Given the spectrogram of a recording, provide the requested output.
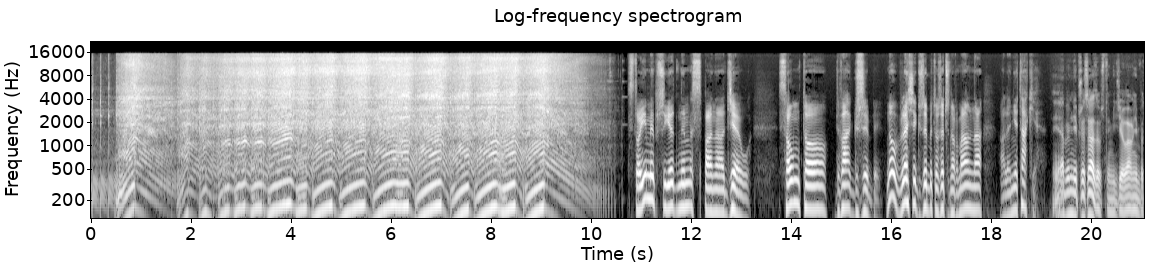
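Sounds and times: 
chainsaw cutting wood: 0.0 - 10.7
speech: 10.9 - 21.0.

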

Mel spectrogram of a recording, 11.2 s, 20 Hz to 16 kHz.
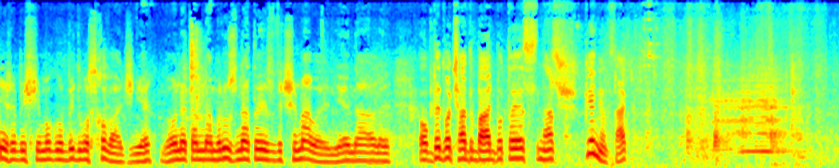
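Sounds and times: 
speech: 0.0 - 8.6
outdoor noise: 0.0 - 11.1
faint rustles: 8.2 - 11.1
cow mooing in a farm enclosure: 9.4 - 10.8.

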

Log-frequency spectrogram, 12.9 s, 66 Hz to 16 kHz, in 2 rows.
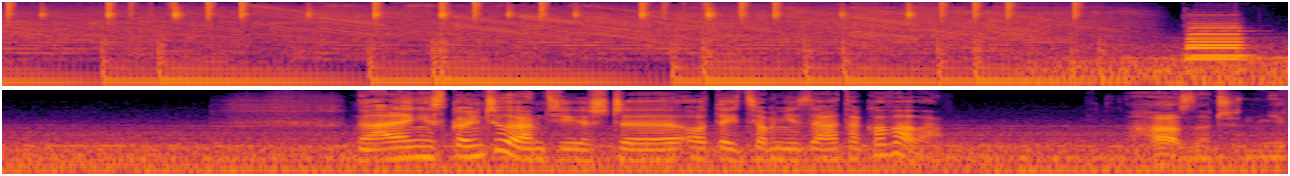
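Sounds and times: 
car engine humming: 0.0 - 12.8
car horn honk: 5.8 - 6.4
speech: 8.4 - 11.3, 12.2 - 12.8.

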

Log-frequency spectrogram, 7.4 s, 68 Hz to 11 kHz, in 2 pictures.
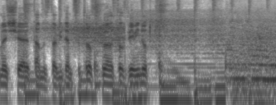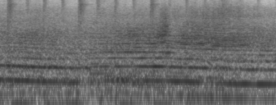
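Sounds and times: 
speech: 0.0 - 2.6
race car engines roaring on a racetrack: 1.8 - 7.3.

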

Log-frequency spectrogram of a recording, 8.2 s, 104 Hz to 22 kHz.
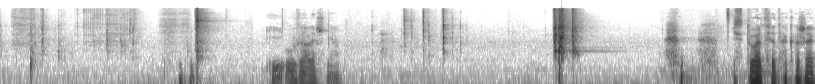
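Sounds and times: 
speech: 1.8 - 2.1, 2.7 - 3.5, 7.5 - 8.1
1987 Hasselblad medium-format analog film camera shutter click: 5.5 - 6.0.

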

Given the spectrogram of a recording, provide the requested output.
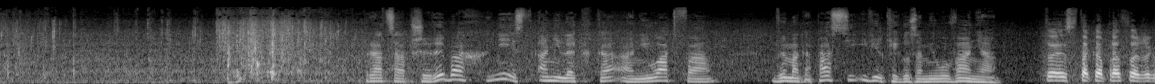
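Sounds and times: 
pond aerator churning and oxygenating water: 0.0 - 4.2
speech: 3.7 - 11.5.

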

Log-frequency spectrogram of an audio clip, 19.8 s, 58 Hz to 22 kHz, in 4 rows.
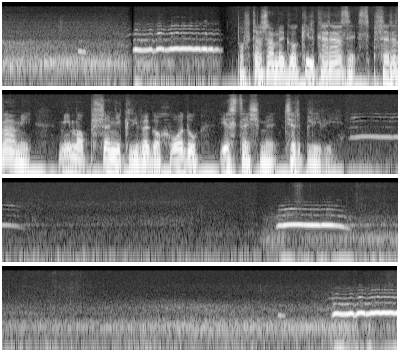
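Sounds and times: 
low rumble of outdoor noise in piercing cold: 0.0 - 19.7
owl lure call played from a phone: 0.9 - 2.8, 9.2 - 10.4, 13.2 - 15.5, 18.2 - 19.7
speech: 3.0 - 9.5.

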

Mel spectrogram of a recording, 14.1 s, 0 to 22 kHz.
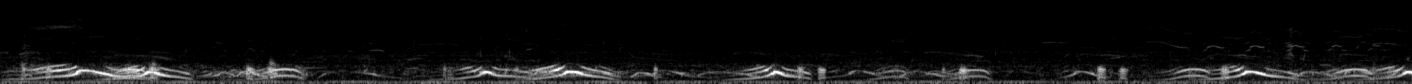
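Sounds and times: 
common eider chorus of crooning cooing calls: 0.0 - 14.1.

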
